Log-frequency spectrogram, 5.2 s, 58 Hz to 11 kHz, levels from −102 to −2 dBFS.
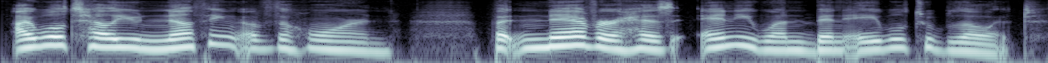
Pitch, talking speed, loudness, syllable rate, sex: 200 Hz, 205 wpm, -17 LUFS, 5.1 syllables/s, female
